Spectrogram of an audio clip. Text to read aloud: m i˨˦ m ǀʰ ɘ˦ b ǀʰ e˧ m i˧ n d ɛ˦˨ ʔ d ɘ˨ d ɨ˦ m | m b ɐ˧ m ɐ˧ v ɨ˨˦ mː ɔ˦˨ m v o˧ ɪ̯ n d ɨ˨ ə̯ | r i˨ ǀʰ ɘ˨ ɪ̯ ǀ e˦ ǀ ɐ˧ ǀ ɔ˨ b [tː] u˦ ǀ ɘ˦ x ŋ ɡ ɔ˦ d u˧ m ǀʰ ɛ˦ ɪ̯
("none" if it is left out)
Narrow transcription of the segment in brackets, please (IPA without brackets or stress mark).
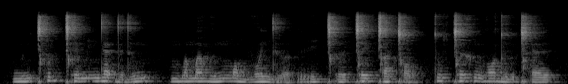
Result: tː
